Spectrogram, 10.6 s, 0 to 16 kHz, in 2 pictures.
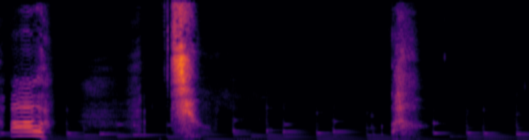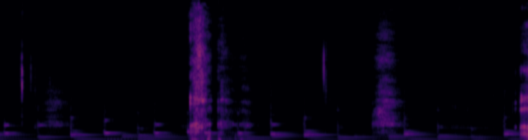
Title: BLESSED SNEEZE #10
